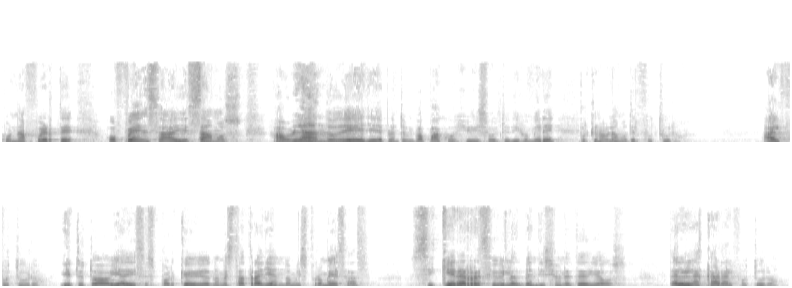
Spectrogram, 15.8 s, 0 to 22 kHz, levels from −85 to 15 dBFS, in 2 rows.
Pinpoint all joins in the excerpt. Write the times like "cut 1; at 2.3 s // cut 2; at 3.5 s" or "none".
cut 1; at 5.8 s // cut 2; at 7.6 s // cut 3; at 11.9 s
